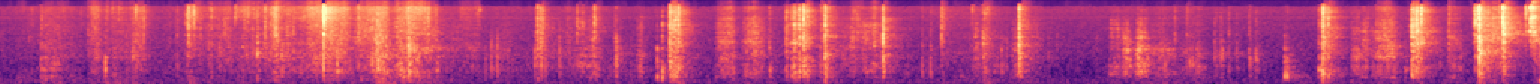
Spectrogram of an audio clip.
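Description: Scissors cut out a paper decoration for a painted birdhouse, making faint, irregular snips and crisp clicks in quick bursts with short pauses, close up and quiet.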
